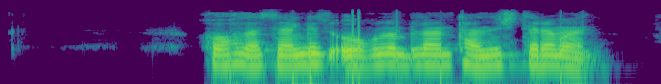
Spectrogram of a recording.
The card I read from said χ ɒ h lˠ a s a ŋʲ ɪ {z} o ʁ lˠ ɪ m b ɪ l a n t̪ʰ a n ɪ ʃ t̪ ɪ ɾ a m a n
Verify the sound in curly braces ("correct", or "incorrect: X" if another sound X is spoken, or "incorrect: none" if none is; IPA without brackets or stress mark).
correct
